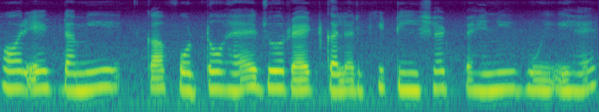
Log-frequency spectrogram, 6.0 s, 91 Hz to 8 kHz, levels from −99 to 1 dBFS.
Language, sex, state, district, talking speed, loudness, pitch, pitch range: Hindi, female, Bihar, Supaul, 150 wpm, -17 LUFS, 225 Hz, 215-235 Hz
